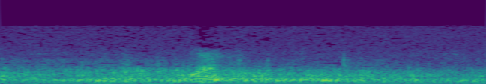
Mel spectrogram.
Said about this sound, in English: In this rain? Yes. Monsieur, it started to rain.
